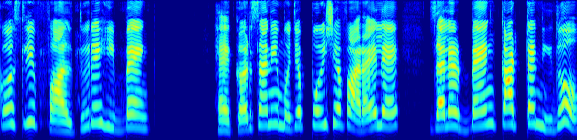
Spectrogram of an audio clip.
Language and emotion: Goan Konkani, angry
